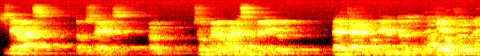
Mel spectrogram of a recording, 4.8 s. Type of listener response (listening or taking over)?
listening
